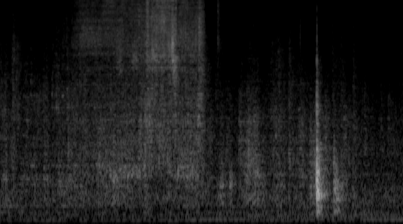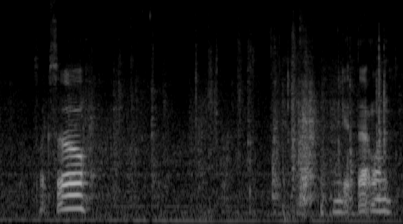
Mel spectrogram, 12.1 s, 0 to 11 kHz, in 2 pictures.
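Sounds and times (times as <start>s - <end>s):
aerosol can spraying: 1.1s - 3.2s.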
